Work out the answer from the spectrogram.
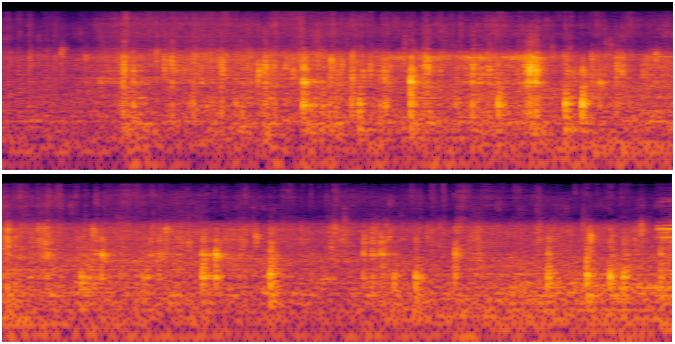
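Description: Chopped garlic frying in hot sesame oil with mustard seeds, urad dal and cumin in a clay pot: a steady sizzle with frequent small crackles, while a wooden spatula stirs and scrapes against the clay.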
